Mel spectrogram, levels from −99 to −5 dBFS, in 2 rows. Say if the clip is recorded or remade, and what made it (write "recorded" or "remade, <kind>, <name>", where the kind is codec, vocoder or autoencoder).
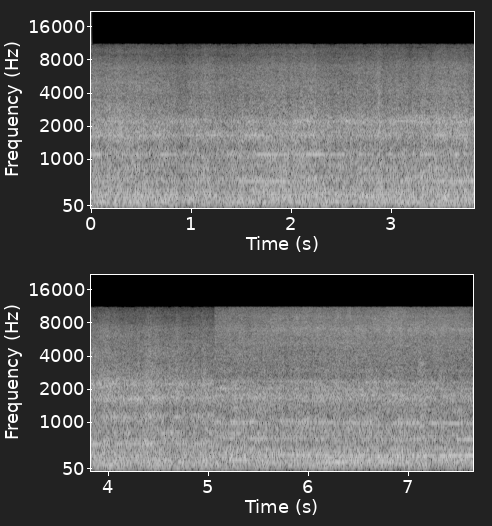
recorded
